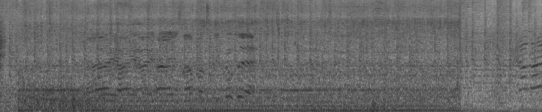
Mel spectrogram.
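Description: Boat engine running with a steady low drone and faint voices over it; the drone drops away about seven seconds in.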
